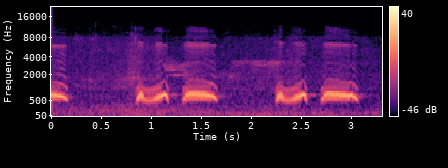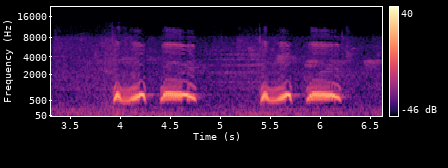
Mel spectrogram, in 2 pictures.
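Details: Four evenly spaced double coos from a captive spotted dove used to stimulate caged doves into cooing: a brief wavering syllable then a longer flat one, repeated about every one and a half seconds.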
